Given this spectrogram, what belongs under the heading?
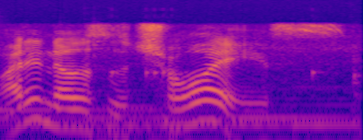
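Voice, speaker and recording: A man's voice: a little high, sing-song, unhurried, a bit bright, dull audio, soft background music. A man streaming a visual novel, reading it aloud theatrically with playful, casual asides.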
